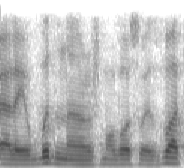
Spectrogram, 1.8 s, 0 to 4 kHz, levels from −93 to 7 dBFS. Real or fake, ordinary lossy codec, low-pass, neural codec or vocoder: fake; AAC, 24 kbps; 3.6 kHz; codec, 16 kHz, 1 kbps, X-Codec, HuBERT features, trained on LibriSpeech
